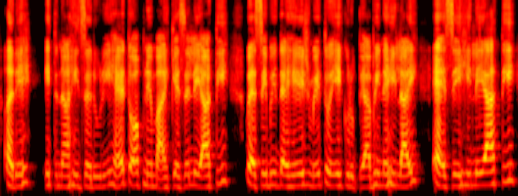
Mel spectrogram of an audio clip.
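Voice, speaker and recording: A woman voicing a sharp-tongued, middle-aged mother-in-law in an animated family drama, speaking in a harsh and dismissive way. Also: medium pitch, moderate pace, close to an everyday voice. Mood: scolding.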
